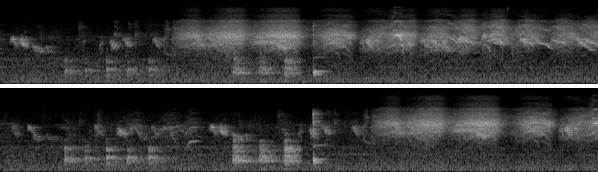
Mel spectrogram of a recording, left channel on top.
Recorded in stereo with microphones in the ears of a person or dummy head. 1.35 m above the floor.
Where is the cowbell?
20° right (ahead or behind).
